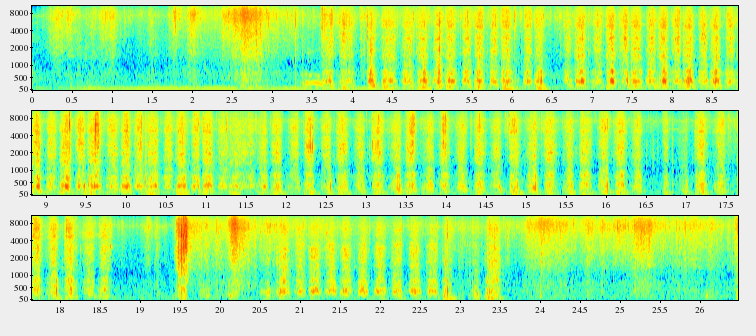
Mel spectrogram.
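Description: Fiskars folding locking saw cutting through a thick old pine root in quick, steady back-and-forth strokes. About three-quarters of the way through, the strokes pause briefly, then a single sharp knock (the loudest sound) is heard, and the sawing resumes.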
